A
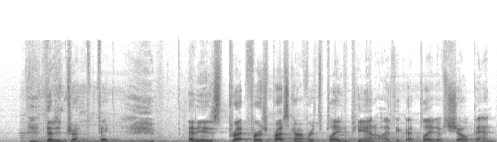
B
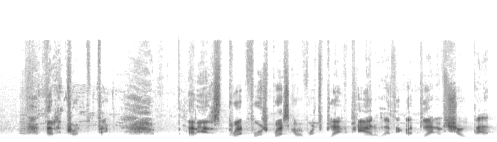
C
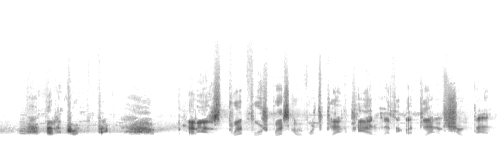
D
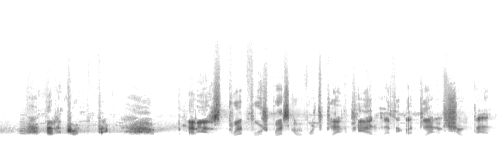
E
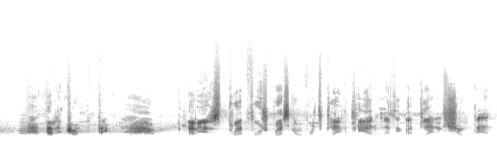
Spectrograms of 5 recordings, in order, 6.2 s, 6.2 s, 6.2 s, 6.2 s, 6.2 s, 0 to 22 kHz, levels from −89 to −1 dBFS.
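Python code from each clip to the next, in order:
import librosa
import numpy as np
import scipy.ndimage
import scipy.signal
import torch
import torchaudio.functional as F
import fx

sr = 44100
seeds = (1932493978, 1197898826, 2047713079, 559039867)

y1 = fx.dereverb_blind(x, sr, rt60_s=1.3)
y1 = scipy.signal.sosfilt(scipy.signal.butter(8, 1900.0, 'highpass', fs=sr, output='sos'), y1)
y1 = fx.high_shelf(y1, sr, hz=3200.0, db=-10.0)
y1 = y1 * 10.0 ** (7.5 / 20.0)
y2 = fx.filter_sweep_bandpass(y1, sr, from_hz=1700.0, to_hz=4400.0, start_s=1.9, end_s=2.79, q=5.6)
y2 = y2 * 10.0 ** (10.0 / 20.0)
y3 = y2
y4 = fx.wow_flutter(y3, sr, seeds[0], rate_hz=2.1, depth_cents=24.0)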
